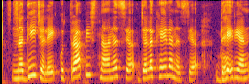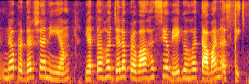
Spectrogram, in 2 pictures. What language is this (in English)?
Sanskrit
